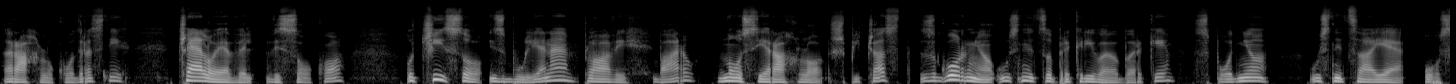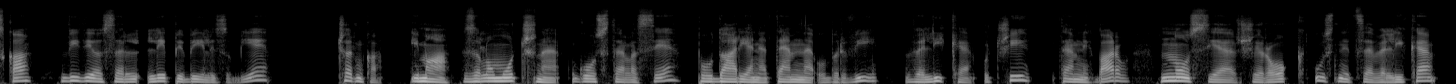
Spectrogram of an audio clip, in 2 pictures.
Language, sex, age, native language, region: Slovenian, female, 30-49, Slovenian, Drava region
